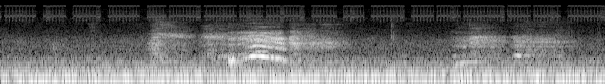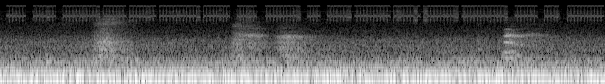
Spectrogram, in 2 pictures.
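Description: A steady low room hum, with a few short, wavering vocal sounds from a person: the clearest about two seconds in, fainter ones near five and seven seconds.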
